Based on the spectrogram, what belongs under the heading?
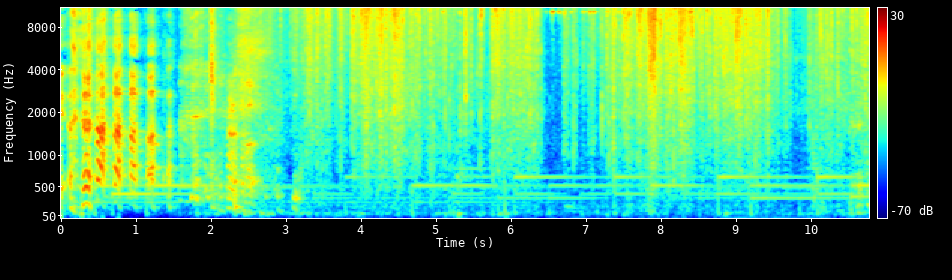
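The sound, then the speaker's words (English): Paper crackles and rustles in bursts as a wrapped gift, a glass-covered angel ornament, is opened, mixed with soft chuckles and a brief spoken word, while faint steady tones run underneath. “So you open it. Can you open it?”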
